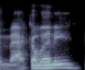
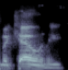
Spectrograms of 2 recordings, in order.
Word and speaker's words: McCallany: I always, in my head, I default to McElhenney because of Rob McElhenney is Mac on Always Sunny. But I think it's spelled different. This is the C-A-L-L says McCallany.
